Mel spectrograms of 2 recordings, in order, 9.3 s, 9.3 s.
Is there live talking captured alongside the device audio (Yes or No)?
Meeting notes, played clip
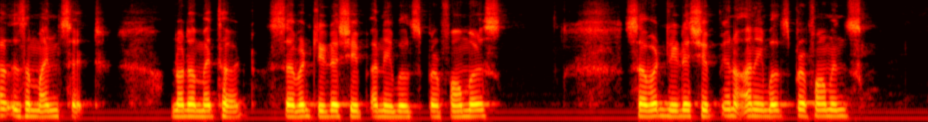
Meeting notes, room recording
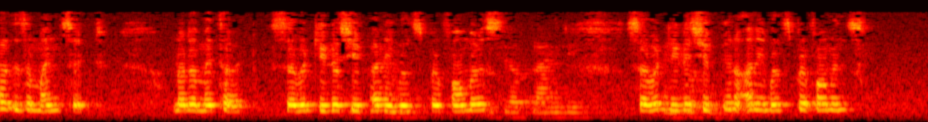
Yes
